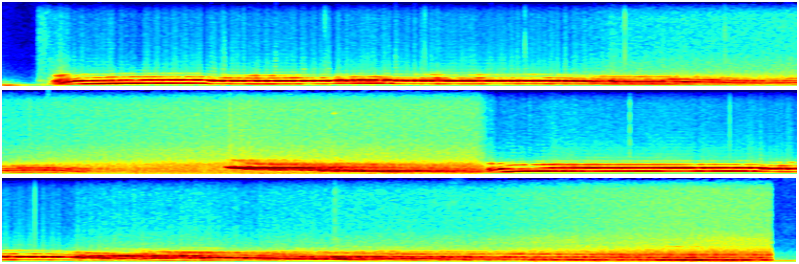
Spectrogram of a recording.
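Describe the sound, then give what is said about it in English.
Two long, loud wolf warning howls, each a sustained harmonic tone that wavers and then slides downward, clear with no talking, the second following right after the first. “So let's go ahead and listen to the warning howl, the don't mess with me howl.”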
